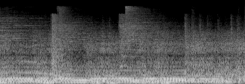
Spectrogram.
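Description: Heavy metal band playing live: electric guitars and bass on a low riff under loud drums, with several cymbal crashes in quick succession.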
